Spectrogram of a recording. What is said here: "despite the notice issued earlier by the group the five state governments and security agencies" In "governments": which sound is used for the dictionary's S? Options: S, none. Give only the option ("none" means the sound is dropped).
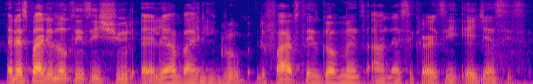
none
